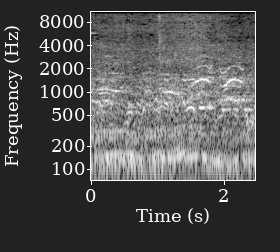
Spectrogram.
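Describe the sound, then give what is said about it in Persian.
A group of riot police motorcycles comes down the street and roars past people standing on the sidewalk, their engines producing a steady, loud, low rumble that holds throughout, with a murmur of crowd voices mixed underneath. “یک گروه از موتوری‌های ضد شورش از بالا می‌آیند و با سر و صدای زیاد از کنار مردمی که در پیاده رو ایستاده‌اند حرکت می‌کنند.”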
